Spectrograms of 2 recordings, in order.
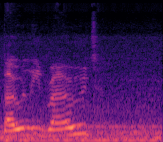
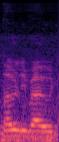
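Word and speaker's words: Beaulieu Road: that yesterday, and bar, now I think it's pronounced Bowley Road, something in that vicinity, because at the moment Bowley Road is only 2 hours.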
